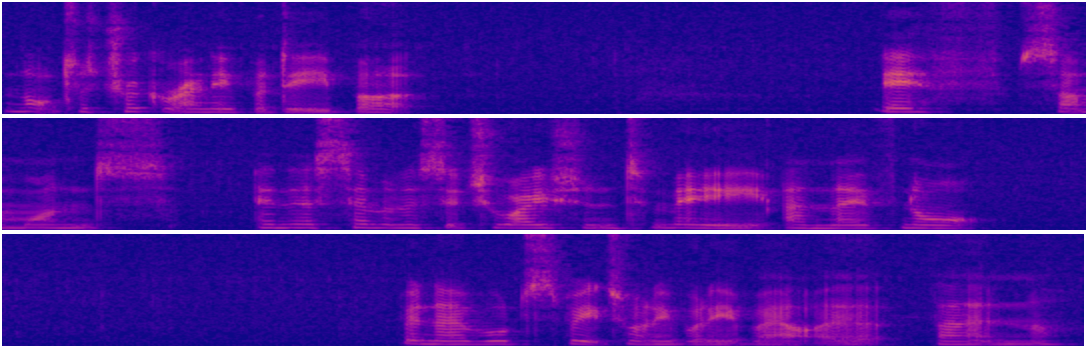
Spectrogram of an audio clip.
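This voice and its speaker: A woman in her late twenties talking personally to camera as a vlogger, in an earnest, hesitant, halting way. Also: fairly high pitch, flat delivery, gravelly, slightly rough. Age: late 20s.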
